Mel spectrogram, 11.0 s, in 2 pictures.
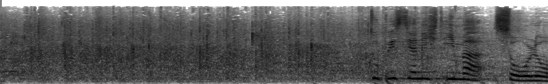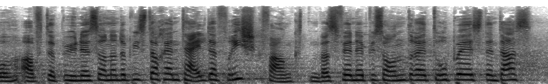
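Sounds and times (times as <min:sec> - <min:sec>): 
audience applause: 0:00.0 - 0:04.6
speech: 0:03.8 - 0:10.9.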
